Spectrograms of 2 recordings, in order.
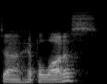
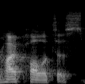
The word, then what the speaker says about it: Hippolytus: father chicata raised against hippolytus or high politicists as you more correctly pronounced it well you got to make sure not to put the extent on the wrong syllable you know yeah love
